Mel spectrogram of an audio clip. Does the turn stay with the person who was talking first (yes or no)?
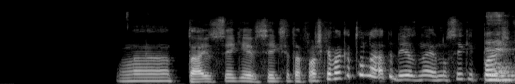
no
